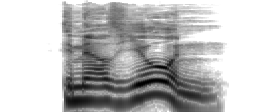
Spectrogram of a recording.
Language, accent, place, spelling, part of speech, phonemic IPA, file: German, Germany, Berlin, Immersion, noun, /ɪmɛʁˈzi̯oːn/, De-Immersion.ogg
- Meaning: immersion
